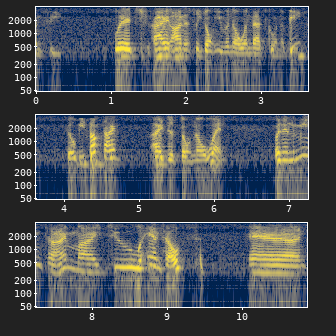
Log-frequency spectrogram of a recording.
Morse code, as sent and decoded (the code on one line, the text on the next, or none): none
